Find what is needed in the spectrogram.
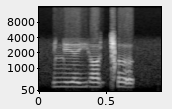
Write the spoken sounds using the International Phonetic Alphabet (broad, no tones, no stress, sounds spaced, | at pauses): lʲ ɛː j ɐː ǀ ə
